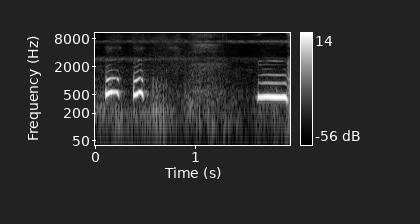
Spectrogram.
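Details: Female Rhodesian Ridgeback pet dog whimpering: two short arched whines in quick succession, then a longer steady, even-pitched whine after a pause, over quiet background hiss.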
